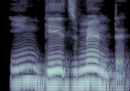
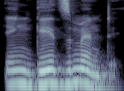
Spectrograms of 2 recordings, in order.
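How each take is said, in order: First: एंगेजमेंट begun with a clear ee sound; slow corrected take, एंगेजमेंट as ing-gage-ment; corrected pronunciation. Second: एंगेजमेंट begun with an eh sound; slow slip, एंगेजमेंट starting eng; mispronounced first take. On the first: Teacher corrects herself to the E-as-ee sound, slowly. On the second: Teacher's first slip before correcting, slow eh-start. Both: Shown as a demonstration. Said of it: "ई से उच्चारित करते हैं".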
